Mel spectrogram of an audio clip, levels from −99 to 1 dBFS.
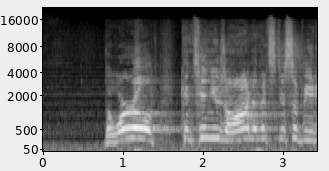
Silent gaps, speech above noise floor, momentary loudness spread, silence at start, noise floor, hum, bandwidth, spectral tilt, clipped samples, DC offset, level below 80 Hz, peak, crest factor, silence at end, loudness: none; 38 dB; 16 LU; 0.8 s; -56 dBFS; none; 15.5 kHz; -3.5 dB/octave; under 0.1%; under 0.1%; -52 dBFS; -4 dBFS; 16 dB; 0 s; -18 LUFS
